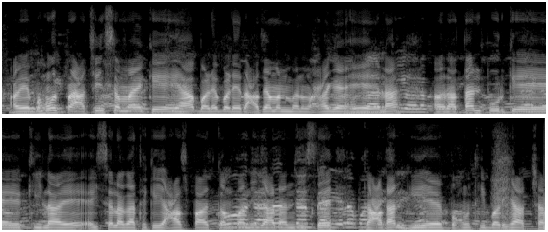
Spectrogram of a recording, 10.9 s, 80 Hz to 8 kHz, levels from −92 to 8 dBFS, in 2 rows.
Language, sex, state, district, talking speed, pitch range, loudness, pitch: Chhattisgarhi, male, Chhattisgarh, Bilaspur, 210 wpm, 130-145 Hz, -19 LUFS, 135 Hz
